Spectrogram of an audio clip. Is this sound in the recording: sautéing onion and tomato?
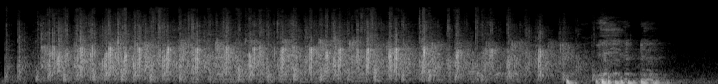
no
